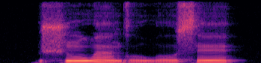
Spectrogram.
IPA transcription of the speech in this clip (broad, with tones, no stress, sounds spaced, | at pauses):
ʃ ũ˦ w ã˦˨ ɡ o˨ w o˨˦ s ɛ̃˦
